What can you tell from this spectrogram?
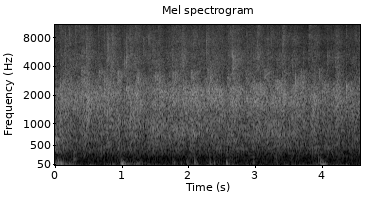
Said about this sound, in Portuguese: Aplauda o Senhor aí.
